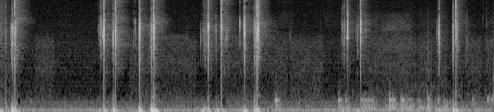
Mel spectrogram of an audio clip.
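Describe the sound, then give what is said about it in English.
A pen clicking as an everyday sound in a guessing game: many sharp, crisp clicks that mostly come in quick pairs, separated by short pauses, alone without talk. “Is it a pen? Yes! Yeah! Yes! It's a pen clicking.”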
